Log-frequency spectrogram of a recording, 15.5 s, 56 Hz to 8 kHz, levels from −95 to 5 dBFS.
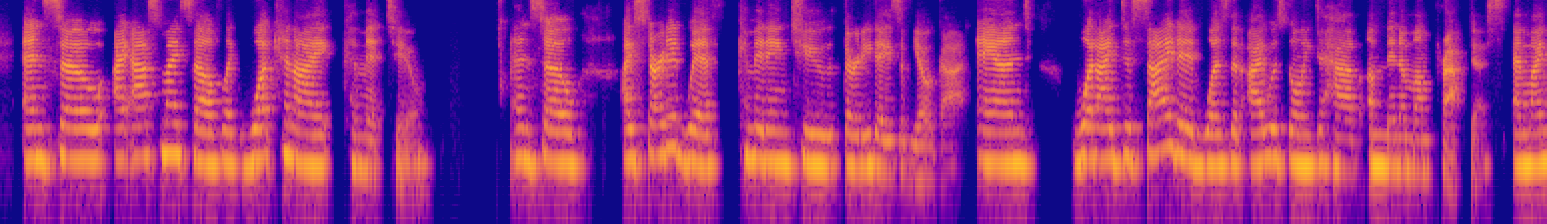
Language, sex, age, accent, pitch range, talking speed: English, female, 30-49, American, 205-235 Hz, 145 wpm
